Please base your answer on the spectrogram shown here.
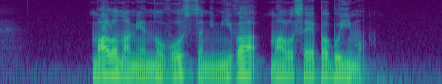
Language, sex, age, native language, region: Slovenian, male, 18-29, Slovenian, Drava region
